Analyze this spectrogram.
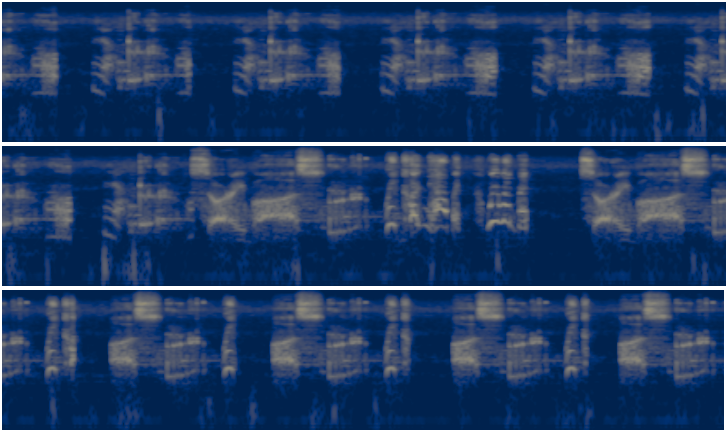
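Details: Three small animals burping: a rapid series of short, throaty belching bursts with brief gaps between them.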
